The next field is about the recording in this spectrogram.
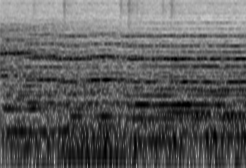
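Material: Nothing is struck.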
